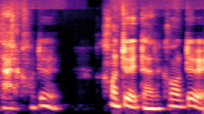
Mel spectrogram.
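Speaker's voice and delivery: put-on upset, emotional child voice, pleading tone. Retelling a son's words after hard football runs: imitating son getting emotional. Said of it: "And he got really emotional".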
